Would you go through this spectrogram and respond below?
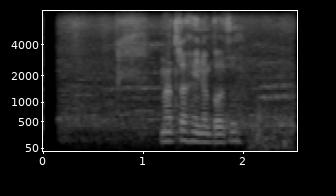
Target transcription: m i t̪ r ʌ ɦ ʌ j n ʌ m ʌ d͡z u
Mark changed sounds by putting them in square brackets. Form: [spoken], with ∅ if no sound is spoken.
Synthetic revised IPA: m [a] t̪ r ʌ ɦ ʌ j n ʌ [b] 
